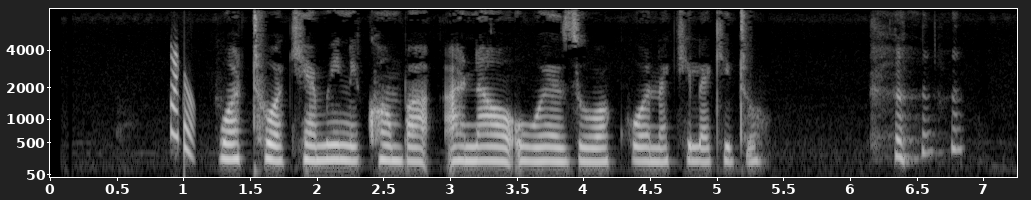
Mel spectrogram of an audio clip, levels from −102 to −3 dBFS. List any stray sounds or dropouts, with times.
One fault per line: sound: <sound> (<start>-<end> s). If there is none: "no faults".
sound: chirp (0.9-1.1 s)
sound: laugh (6.1-6.9 s)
